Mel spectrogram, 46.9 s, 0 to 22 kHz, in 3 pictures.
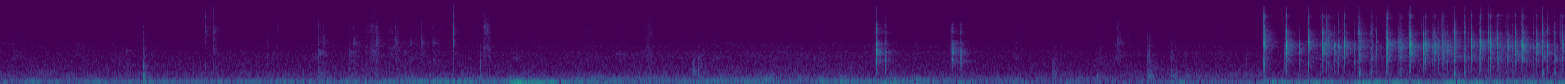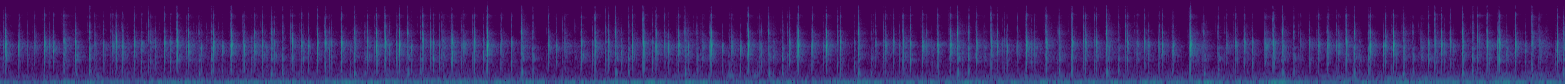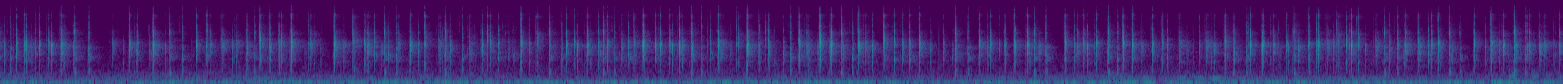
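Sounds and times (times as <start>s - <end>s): fast mechanical keyboard typing: 3.2s - 4.7s, 12.6s - 46.9s.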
